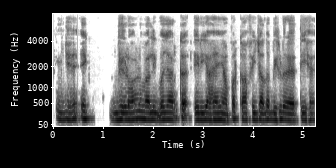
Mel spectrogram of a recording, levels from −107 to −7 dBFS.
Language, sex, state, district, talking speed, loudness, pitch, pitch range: Hindi, male, Uttar Pradesh, Budaun, 170 wpm, -17 LUFS, 140 Hz, 135-140 Hz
